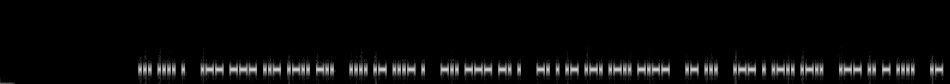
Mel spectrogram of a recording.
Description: Morse code, heard as a keyed tone, about 49 wpm, 700 Hz. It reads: SHE WOULD HAVE DONE NEARLY AS WELL WITH A
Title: Sentences from Top 1600 Words 50wpm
